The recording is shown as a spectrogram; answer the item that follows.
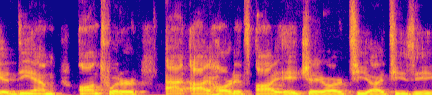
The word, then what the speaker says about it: Hartitz: dm on twitter at i heart it's i-h-a-r-t-i-t-z it seems like it's spelled like like i heart tits but no that's just my name it's kind of weird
